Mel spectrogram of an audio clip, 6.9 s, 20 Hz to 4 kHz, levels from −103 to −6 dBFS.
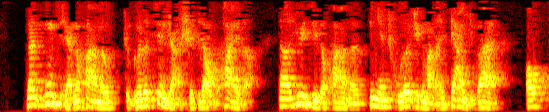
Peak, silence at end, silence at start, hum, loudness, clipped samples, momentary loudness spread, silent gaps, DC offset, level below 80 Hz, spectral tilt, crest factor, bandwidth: -6 dBFS; 0 s; 0.35 s; none; -21 LUFS; under 0.1%; 6 LU; none; under 0.1%; -58 dBFS; -12.5 dB/octave; 14 dB; 4 kHz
